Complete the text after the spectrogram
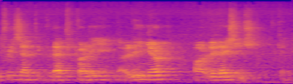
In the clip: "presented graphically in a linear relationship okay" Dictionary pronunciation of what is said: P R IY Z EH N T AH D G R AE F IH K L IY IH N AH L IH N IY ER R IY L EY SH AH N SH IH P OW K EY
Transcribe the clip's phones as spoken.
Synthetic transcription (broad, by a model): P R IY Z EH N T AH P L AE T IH K IY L AH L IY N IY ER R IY L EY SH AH N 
